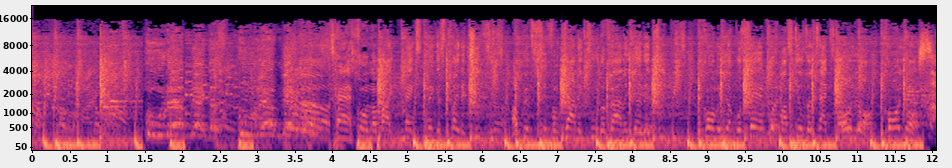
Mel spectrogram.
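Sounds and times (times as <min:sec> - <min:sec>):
rapping over heavy bass beat: 0:00.0 - 0:12.0.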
